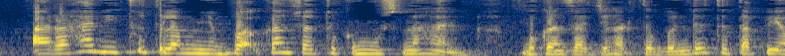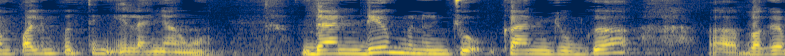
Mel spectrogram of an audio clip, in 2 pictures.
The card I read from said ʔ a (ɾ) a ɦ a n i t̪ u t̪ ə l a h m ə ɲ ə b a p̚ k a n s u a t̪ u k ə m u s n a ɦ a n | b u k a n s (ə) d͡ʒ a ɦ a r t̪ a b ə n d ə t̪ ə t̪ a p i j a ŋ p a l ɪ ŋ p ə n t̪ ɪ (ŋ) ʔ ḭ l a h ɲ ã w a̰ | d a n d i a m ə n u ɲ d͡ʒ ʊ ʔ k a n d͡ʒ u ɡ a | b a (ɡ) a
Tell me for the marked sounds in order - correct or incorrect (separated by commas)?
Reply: correct, incorrect, correct, correct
